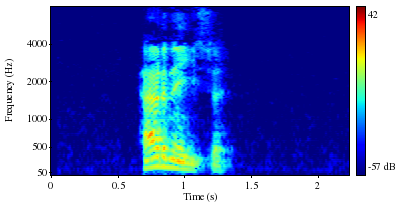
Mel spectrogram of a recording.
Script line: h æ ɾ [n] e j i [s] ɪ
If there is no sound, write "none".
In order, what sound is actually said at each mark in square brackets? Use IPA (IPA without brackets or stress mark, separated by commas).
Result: n, s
